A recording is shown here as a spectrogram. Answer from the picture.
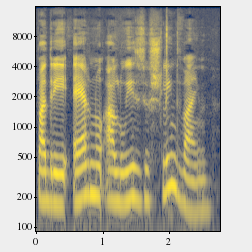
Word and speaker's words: Schlindwein: Schlindwein é origem alemã, Wein é vinho, e Schlind no dialeto aí do Reno, onde saíram os antepassados no século passado, retrasado agora, significa comerciante, degustador de vinho.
